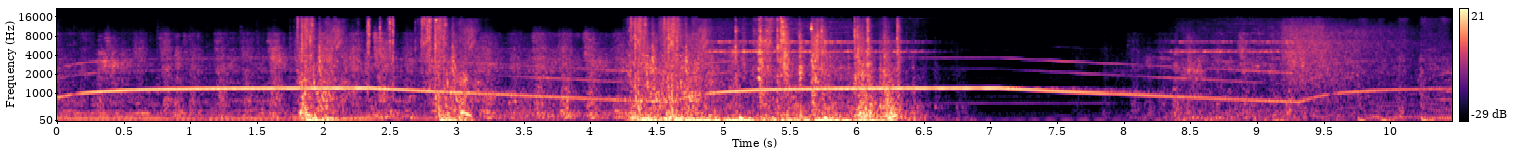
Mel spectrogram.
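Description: Police car siren in a slow wail: each cycle rises quickly, holds high, then falls slowly, about every four and a half seconds. Loud bursts of noise cut in about two and three seconds in, and a longer rush of noise comes around the middle.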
